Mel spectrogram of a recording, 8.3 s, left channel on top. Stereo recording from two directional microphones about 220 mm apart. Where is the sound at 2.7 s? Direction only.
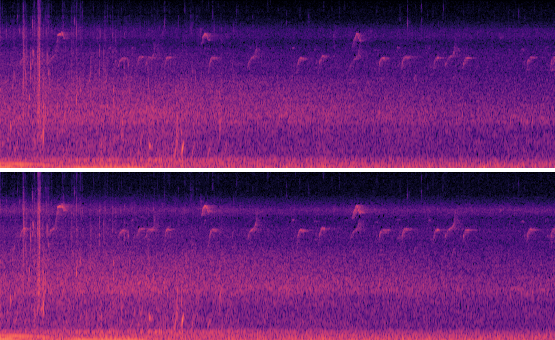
5° right (ahead or behind).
